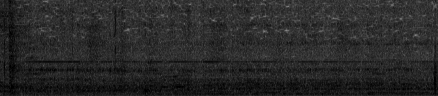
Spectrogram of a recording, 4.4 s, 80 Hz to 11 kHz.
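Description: Shinohara 52 sheet-fed offset printing press running steadily, its inking rollers turning in the red-ink printing unit: a continuous even machine noise over a low steady hum, with a few faint ticks.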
